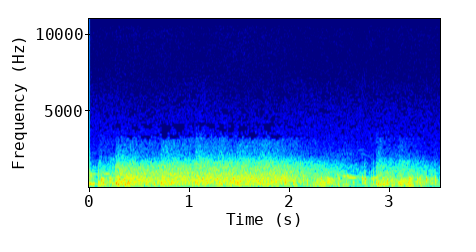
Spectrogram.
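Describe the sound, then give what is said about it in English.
Gunfire rings out as guns are fired during an attack on a covered wagon on the plain. It is loud and dense, with many shots blurring into a continuous, booming volley. “Use your gun, Tonto”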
